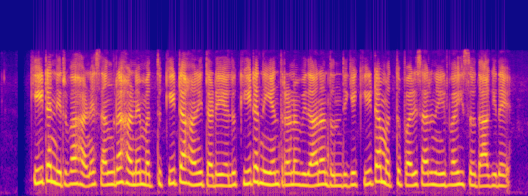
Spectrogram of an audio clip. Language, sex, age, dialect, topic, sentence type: Kannada, female, 18-24, Mysore Kannada, agriculture, statement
